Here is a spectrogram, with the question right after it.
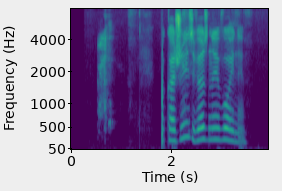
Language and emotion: Russian, neutral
